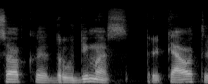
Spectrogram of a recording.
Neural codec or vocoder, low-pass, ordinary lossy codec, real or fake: codec, 44.1 kHz, 2.6 kbps, DAC; 14.4 kHz; AAC, 96 kbps; fake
